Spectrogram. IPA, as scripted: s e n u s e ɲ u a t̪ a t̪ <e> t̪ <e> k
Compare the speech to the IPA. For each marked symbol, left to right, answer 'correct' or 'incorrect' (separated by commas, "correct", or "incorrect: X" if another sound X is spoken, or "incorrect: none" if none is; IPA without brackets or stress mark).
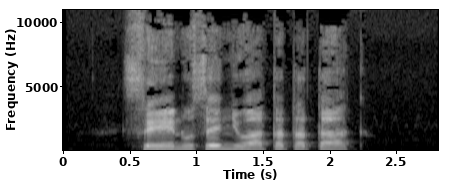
incorrect: a, incorrect: a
